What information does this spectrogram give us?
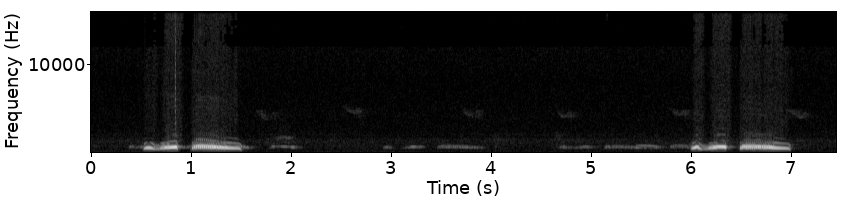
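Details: Spotted dove calling to train decoy birds, 'thổ pha đồng' voice: two short bursts of rough cooing notes at the start and end, with faint soft murmuring coos in the quiet middle.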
